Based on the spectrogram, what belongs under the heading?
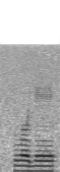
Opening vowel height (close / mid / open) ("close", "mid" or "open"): mid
